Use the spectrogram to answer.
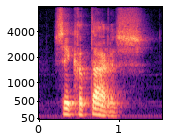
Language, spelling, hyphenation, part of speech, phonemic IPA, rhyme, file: Dutch, secretaris, se‧cre‧ta‧ris, noun, /sɪkrəˈtaːrɪs/, -aːrɪs, Nl-secretaris.ogg
- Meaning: 1. secretary 2. receptionist 3. secretary bird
